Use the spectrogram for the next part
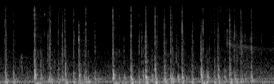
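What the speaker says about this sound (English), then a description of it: "And I can type in the answers" Rapid, uneven keystrokes on a computer keyboard as answers are typed into a quiz form, close and clear, with brief pauses between bursts of clicks.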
